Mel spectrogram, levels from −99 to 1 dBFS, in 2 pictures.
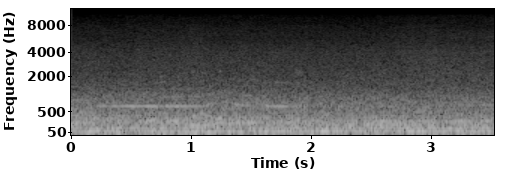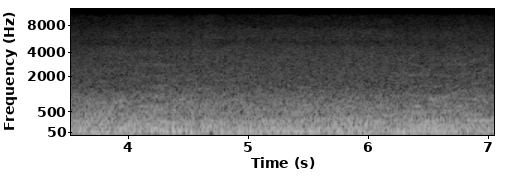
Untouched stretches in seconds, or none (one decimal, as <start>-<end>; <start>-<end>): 0.0-3.9; 4.6-6.2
